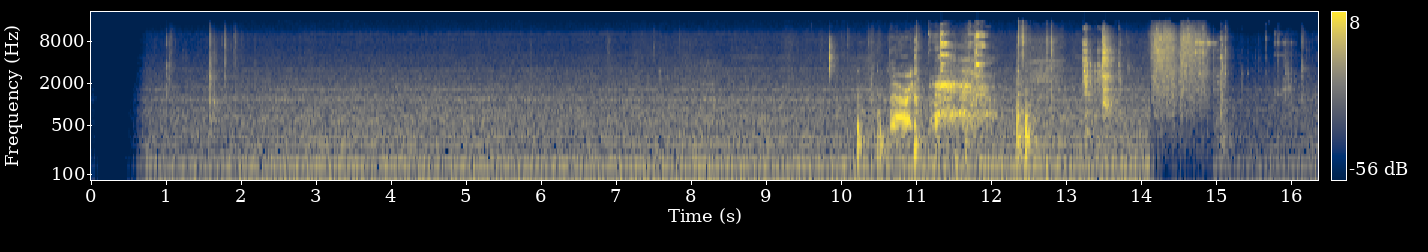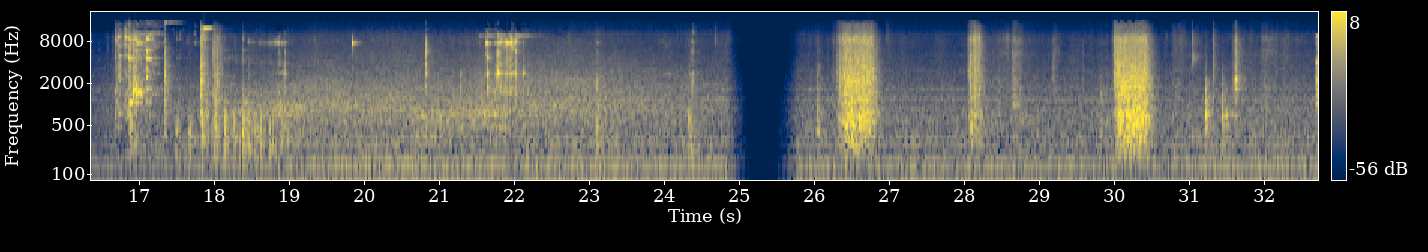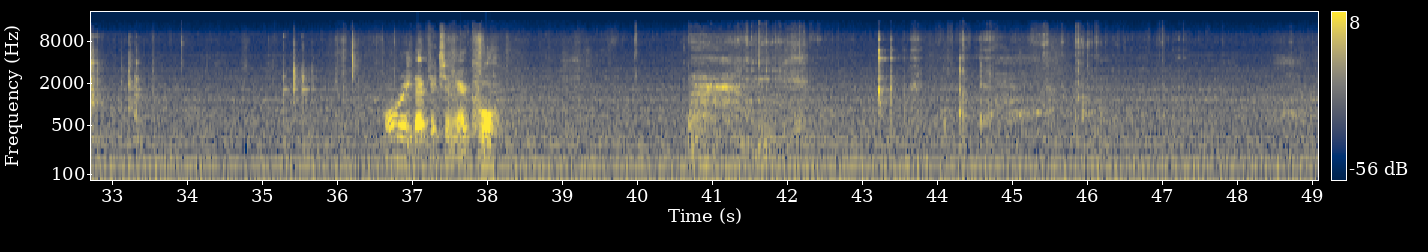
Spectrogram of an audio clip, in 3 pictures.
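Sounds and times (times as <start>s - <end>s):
metal tools clinking on concrete: 10.9s - 12.1s, 13.2s - 13.8s, 14.5s - 19.1s, 20.8s - 22.3s, 41.4s - 42.2s.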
